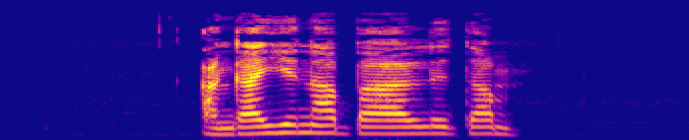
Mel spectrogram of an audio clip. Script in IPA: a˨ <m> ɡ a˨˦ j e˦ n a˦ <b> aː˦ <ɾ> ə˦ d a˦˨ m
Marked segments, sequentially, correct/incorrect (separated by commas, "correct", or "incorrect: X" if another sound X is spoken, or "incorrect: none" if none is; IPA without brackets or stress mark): incorrect: ŋ, correct, incorrect: l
